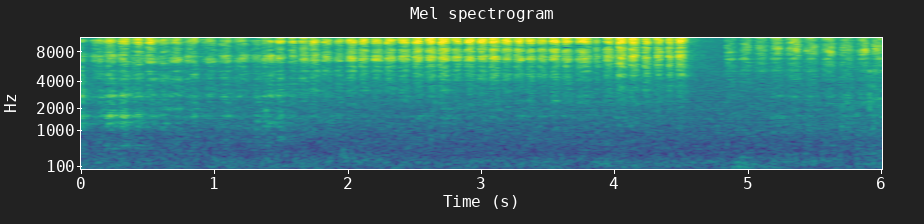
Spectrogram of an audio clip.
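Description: Faint scratching of a soft 6B graphite pencil shading on paper, in quick back-and-forth strokes of several a second that grow a little stronger in the middle and stop about a second and a half before the end.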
